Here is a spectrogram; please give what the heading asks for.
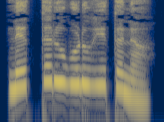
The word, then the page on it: ನೆತ್ತರುಗುಡುಹಿತನ: kannada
